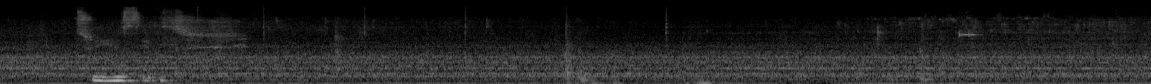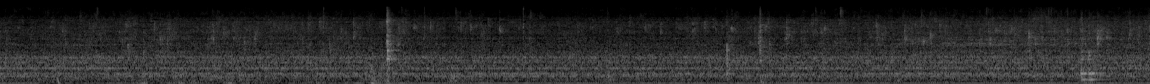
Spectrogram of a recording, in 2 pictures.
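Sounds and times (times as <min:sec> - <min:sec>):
chicken sizzling in hot oil: 0:07.5 - 0:23.0.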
